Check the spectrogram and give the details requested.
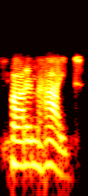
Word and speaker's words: Fahrenheit: Next. Fahrenheit. Fahrenheit. Yes, exactly. Fahrenheit. Fahrenheit. Not heat. It is Fahrenheit.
